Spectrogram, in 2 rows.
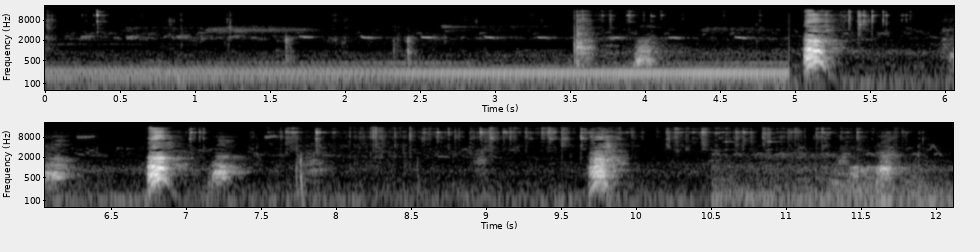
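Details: Irish Terrier Dempsey and Kerry Blue Terrier Kelly romping on a patio around 5:30 a.m.; a handful of sharp, separate barks at uneven intervals after a steady low hum that stops midway.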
